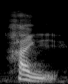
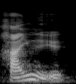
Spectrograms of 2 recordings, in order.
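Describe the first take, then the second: First: The first syllable has a falling tone. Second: The first syllable has a rising tone. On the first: It names the Chinese language. "this one's a fourth tone" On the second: It names the Korean language. "this one's a second tone"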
